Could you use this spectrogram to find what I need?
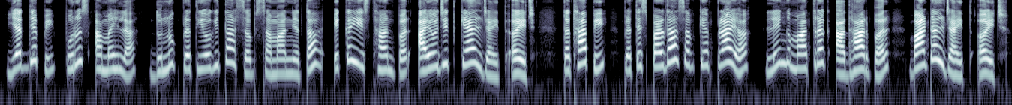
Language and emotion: Maithili, neutral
